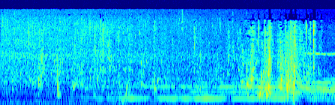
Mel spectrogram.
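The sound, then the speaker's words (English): Water of the Daly River flows steadily at its mouth in Wadjugan country with a soft, continuous rush, broken by small gurgles and splashes that grow busier toward the end, joined by a faint steady tonal hum. “Water flowing, birds tweeting, frogs flowing.”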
